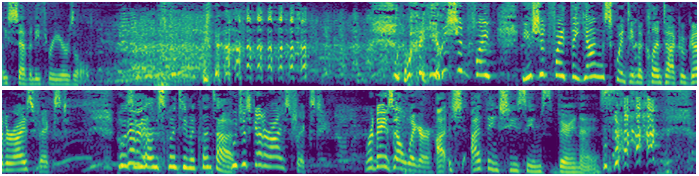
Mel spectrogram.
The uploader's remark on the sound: LIVE at NYCPodfest!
